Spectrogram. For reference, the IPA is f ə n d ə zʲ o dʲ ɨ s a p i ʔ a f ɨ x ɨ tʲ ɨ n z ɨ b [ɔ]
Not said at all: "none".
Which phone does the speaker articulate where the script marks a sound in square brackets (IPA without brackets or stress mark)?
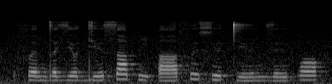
ɔ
